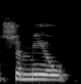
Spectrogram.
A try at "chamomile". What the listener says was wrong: The H is silent. It's chamomile.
